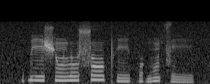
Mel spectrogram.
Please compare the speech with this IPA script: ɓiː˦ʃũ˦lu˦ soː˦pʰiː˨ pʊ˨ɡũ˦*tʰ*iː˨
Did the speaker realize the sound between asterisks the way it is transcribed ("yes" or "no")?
no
